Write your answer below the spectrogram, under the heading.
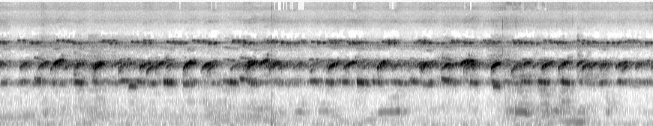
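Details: On Hawaii's Big Island, a dense all-night chorus of invasive coqui frogs, each giving a sharp, rising two-note chirp over and over.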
